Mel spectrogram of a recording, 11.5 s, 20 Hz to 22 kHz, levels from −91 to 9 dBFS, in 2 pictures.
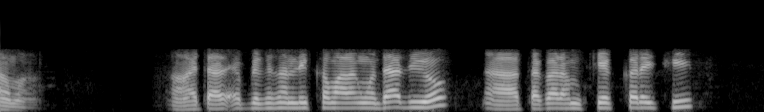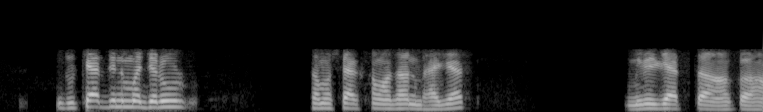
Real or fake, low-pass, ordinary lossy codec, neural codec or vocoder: real; 3.6 kHz; AAC, 32 kbps; none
